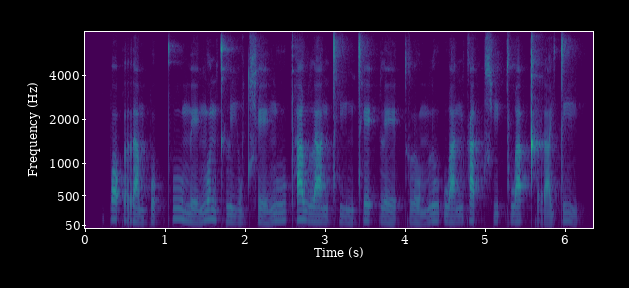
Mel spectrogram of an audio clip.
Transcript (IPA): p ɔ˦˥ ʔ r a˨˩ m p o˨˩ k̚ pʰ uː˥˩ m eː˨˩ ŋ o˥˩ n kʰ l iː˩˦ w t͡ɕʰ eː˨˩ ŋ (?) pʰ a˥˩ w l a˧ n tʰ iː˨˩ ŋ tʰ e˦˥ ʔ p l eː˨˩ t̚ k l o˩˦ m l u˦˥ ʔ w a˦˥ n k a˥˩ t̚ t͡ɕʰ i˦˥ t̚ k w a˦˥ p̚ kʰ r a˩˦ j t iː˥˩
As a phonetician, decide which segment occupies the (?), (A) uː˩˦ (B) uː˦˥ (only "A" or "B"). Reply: B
